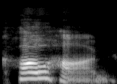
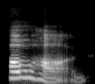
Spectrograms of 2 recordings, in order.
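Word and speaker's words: quahog: back in the Shell pronounced coog coog okay chairman ma s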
